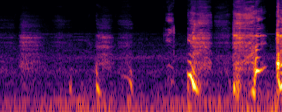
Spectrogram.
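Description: A man gasping for breath in short, ragged gasps, some with a brief falling moan in the voice, growing louder in the second half: an acted dying man's last breaths.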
